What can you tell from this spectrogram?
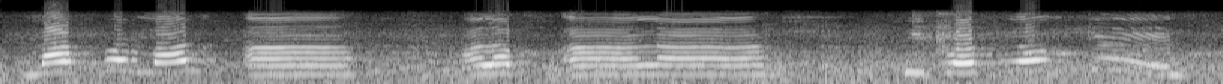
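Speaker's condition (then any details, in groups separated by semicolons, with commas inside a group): Cerebral palsy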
